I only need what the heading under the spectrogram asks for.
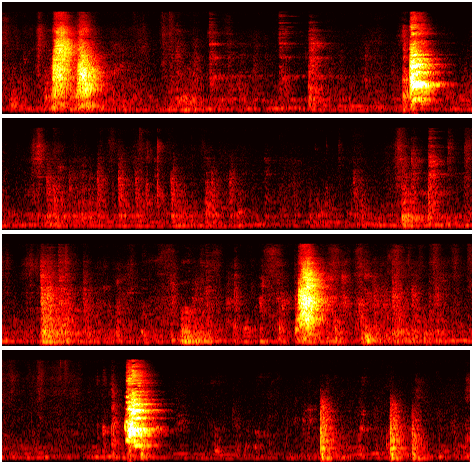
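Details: Playing English bulldog puppies let out short, bright yips and barks, single or paired, scattered irregularly over the recording, with soft scuffling and faint small whimpers in the pauses.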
